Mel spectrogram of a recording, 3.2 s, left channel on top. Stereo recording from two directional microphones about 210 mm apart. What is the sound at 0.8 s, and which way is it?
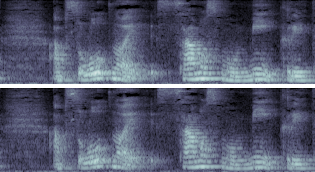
Speech, 5° right (ahead or behind).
